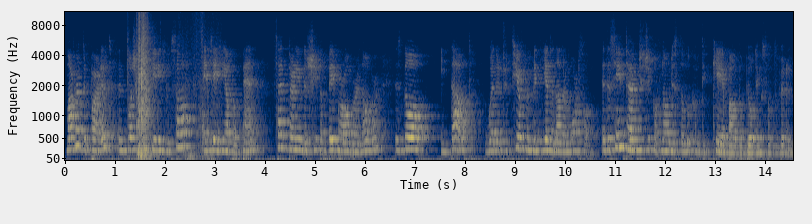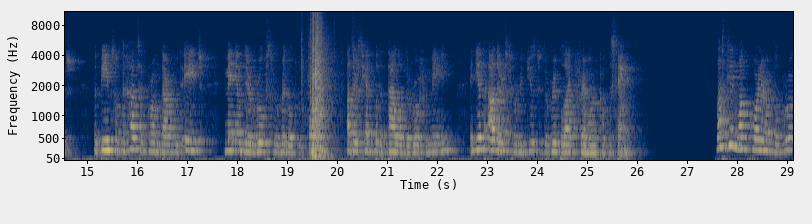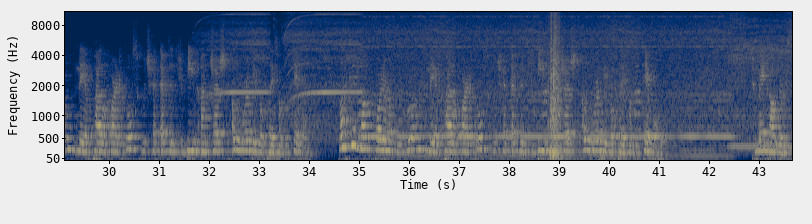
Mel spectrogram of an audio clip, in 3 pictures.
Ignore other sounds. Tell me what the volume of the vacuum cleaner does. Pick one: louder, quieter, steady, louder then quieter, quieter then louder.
steady.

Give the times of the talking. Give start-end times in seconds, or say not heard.
0.0-25.9, 27.6-34.0, 34.6-41.0, 42.9-43.6.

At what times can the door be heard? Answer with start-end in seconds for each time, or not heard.
1.4-3.0, 19.4-20.4, 38.6-40.4.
